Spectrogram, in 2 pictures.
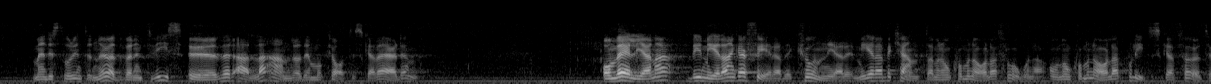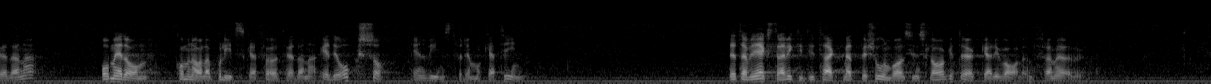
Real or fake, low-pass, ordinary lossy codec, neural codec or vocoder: real; 7.2 kHz; none; none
